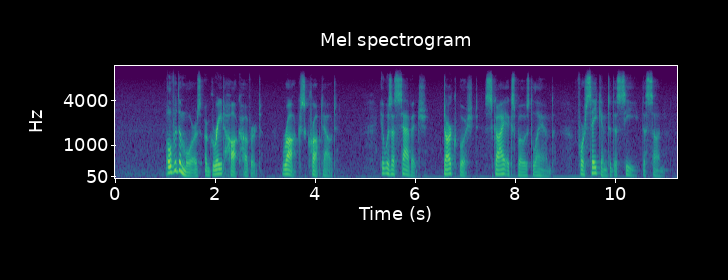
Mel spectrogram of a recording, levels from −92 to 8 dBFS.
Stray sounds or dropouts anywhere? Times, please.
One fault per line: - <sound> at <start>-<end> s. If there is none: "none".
none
